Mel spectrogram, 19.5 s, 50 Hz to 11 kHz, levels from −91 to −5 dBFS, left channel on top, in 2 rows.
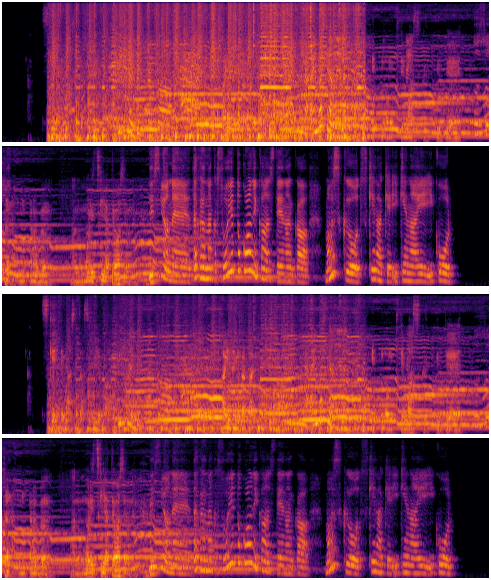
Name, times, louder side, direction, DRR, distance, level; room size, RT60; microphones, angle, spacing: sound 1, 0.9-7.3, left 7 dB, 60° left, 0.3 m, -26 dB
voice 1, 1.0-2.7 3.7-6.0 7.4-9.2 9.7-10.8 11.1-12.8, right 2 dB, 45° right, 1.1 m, -32 dB
sound 2, 2.2-15.8, right 2 dB, 5° right, 0.5 m, -29 dB
voice 2, 2.3-3.5 5.6-7.5 8.1-8.2 9.4-9.9 10.4-10.5 12.7-18.7, left 3 dB, 90° left, 0.9 m, -29 dB
5.8 x 2.8 x 2.3 m
head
